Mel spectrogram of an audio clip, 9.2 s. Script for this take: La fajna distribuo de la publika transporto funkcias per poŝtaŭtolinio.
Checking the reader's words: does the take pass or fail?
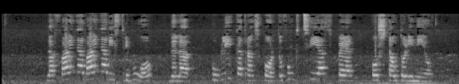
fail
